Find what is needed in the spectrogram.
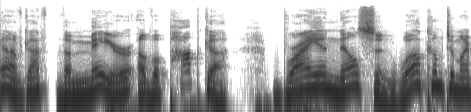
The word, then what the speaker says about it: Apopka: Born and raised in Apopka, yes. – Oh, that is always fun to do, because you said it right, Mayor.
